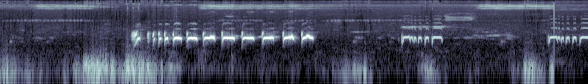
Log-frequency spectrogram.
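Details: Local female zebra dove calling to males: low thumping knocks open, then a burst of quick whistled notes runs into about eight repeated short, level coos, followed by two brief single phrases separated by more dull thuds.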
